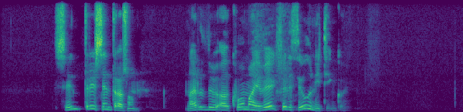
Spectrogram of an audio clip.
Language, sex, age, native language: Icelandic, male, 30-39, Icelandic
